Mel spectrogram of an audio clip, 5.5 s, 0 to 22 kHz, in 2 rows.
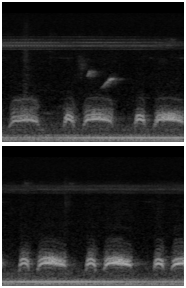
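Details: Spotted dove in Vietnam, 24 July 2019, squabbling over food: loud, close, rhythmic low coos, short and longer notes alternating about once a second, with a brief rising chirp from another bird and a faint background hum.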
